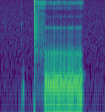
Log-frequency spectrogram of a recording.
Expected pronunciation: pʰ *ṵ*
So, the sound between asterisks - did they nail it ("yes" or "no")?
yes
